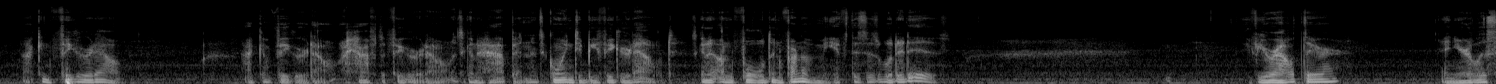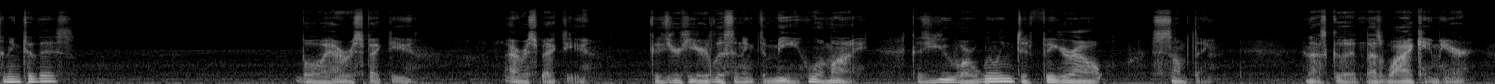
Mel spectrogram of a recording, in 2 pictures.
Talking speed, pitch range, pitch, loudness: 160 wpm, 85-110 Hz, 95 Hz, -30 LUFS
